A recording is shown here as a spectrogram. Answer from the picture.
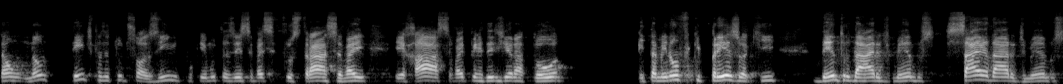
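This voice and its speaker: A man with a high pitch talks at a fairly quick pace with fairly even intonation and big swings in loudness, recorded dry and close with no echo. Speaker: online business course instructor. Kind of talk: live online class. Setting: live online class with members. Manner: fast.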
